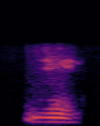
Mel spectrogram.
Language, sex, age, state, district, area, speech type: Urdu, male, 18-30, Delhi, East Delhi, urban, conversation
